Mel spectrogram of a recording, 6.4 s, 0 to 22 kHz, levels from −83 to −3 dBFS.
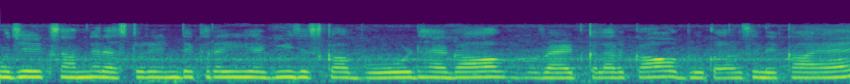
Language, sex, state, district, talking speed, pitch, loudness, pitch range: Hindi, female, Uttar Pradesh, Budaun, 190 wpm, 240 Hz, -17 LUFS, 225-245 Hz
